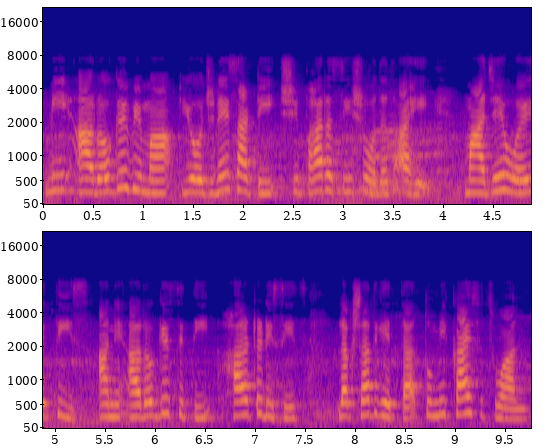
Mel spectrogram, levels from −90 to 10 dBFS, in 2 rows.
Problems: constant background noise, continuous background conversations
